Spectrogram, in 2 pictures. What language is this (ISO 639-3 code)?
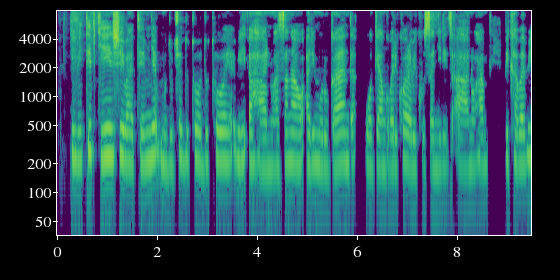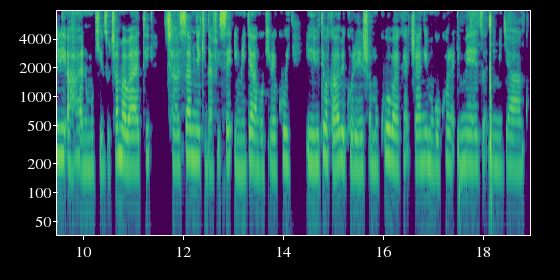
run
